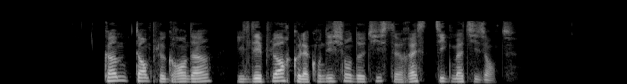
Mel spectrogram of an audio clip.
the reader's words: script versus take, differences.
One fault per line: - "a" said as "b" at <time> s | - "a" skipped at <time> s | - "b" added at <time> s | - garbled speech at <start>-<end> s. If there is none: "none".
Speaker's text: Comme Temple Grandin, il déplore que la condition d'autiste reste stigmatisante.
none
